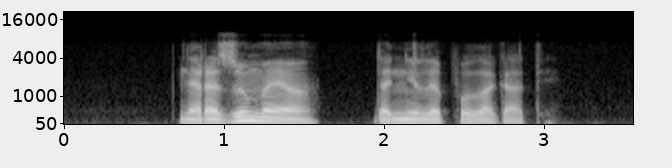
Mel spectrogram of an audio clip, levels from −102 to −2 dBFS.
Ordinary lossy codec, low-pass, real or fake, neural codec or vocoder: Opus, 24 kbps; 7.2 kHz; real; none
